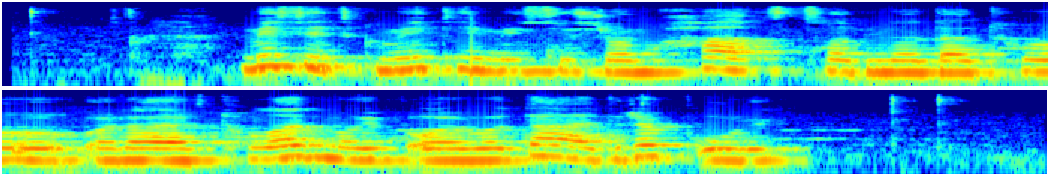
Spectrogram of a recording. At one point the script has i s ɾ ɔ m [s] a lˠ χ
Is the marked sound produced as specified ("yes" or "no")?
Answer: no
